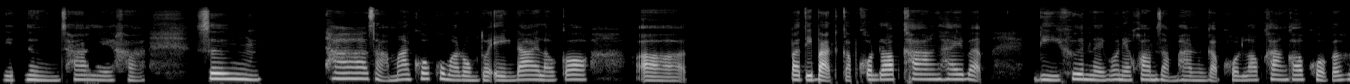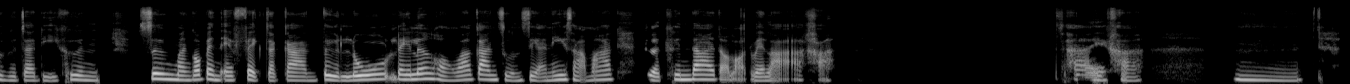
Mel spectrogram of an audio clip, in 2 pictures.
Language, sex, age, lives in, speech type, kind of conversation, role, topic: Thai, female, 30-34, Thailand, conversation, unstructured, none, คุณคิดว่าความตายเปลี่ยนแปลงความสัมพันธ์ของเราอย่างไรบ้าง?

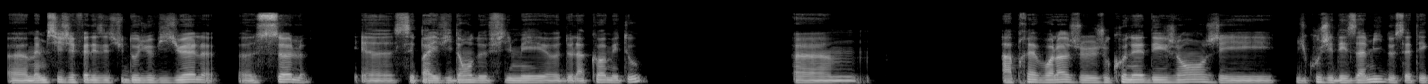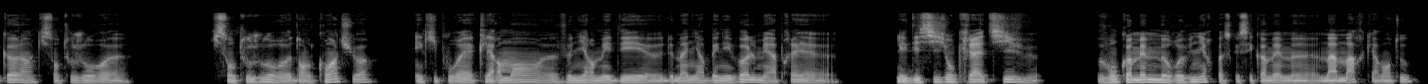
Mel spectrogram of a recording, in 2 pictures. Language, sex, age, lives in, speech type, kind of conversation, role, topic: French, male, 20-24, France, conversation, advice, user, Comment gérer la pression de réussir?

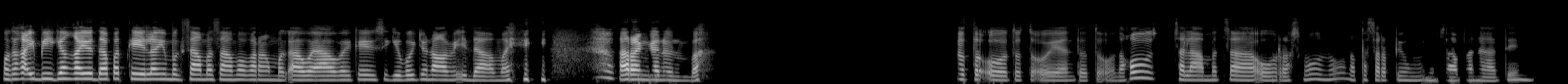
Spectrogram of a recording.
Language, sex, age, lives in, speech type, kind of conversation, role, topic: Filipino, female, 30-34, Philippines, conversation, unstructured, none, Ano ang nararamdaman mo kapag may taong naninira sa likod mo?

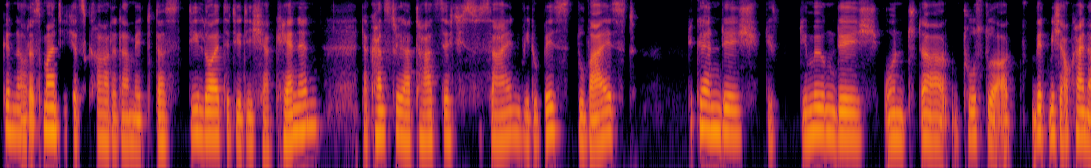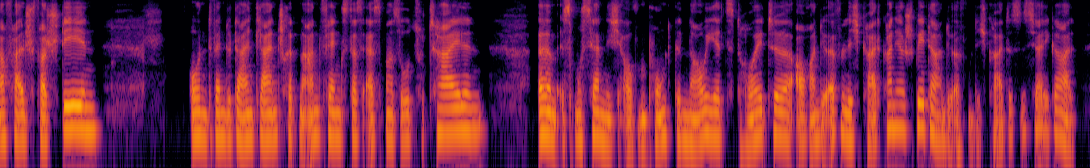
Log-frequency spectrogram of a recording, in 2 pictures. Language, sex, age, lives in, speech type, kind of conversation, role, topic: German, female, 55-59, Germany, conversation, advice, advisor, Wie finde ich die richtige Grenze zwischen meinem privaten Leben und meinen öffentlichen Beiträgen im Internet?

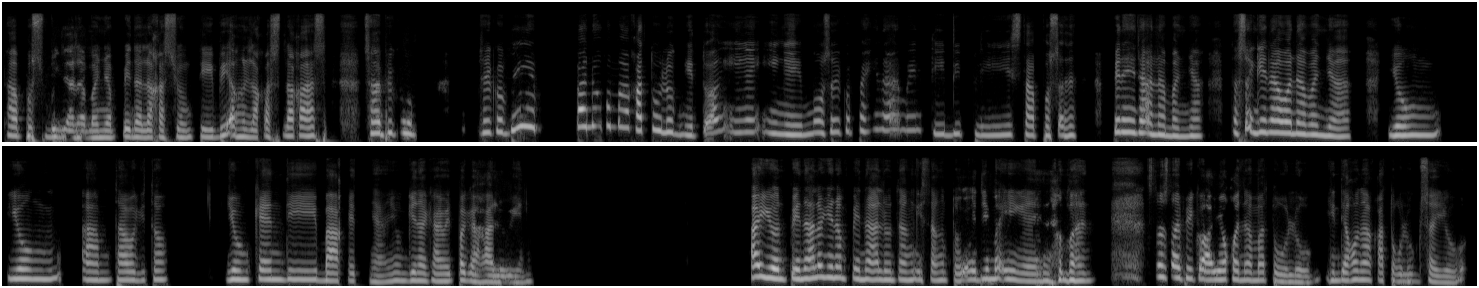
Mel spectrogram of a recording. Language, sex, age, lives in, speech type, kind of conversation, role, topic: Filipino, female, 35-39, Philippines, conversation, advice, user, Paano ako makakapagpahinga sa bahay kung maingay?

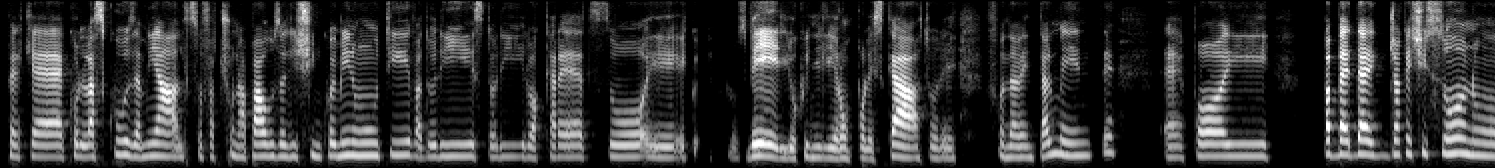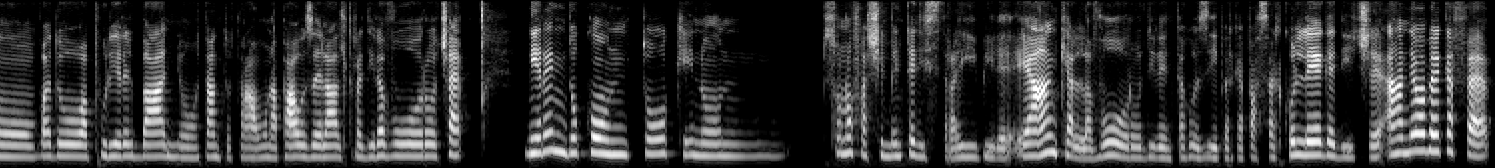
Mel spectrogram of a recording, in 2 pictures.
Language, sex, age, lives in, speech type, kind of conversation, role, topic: Italian, female, 40-44, Italy, conversation, advice, user, Come posso eliminare le distrazioni per concentrarmi sul lavoro profondo?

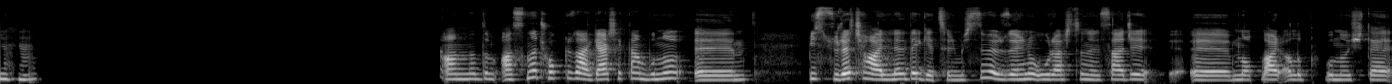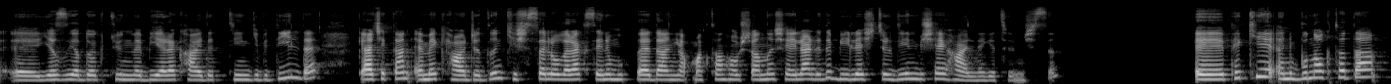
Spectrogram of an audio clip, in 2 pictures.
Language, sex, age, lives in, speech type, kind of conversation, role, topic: Turkish, female, 25-29, Italy, conversation, podcast, host, Teknolojiyi kullanarak değerleri nasıl aktarırsın?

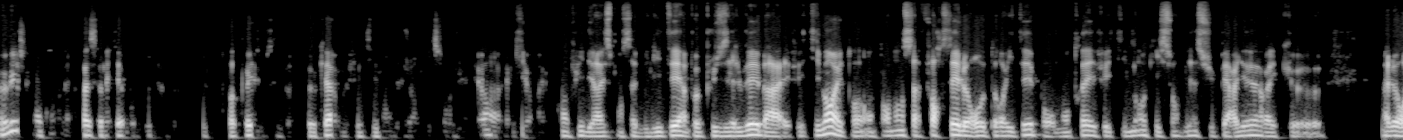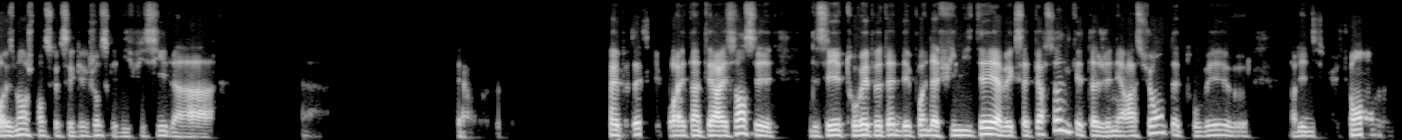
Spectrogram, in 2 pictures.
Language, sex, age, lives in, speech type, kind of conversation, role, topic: French, male, 45-49, France, conversation, advice, advisor, Comment gérer mes réactions émotionnelles face à des critiques inutiles ?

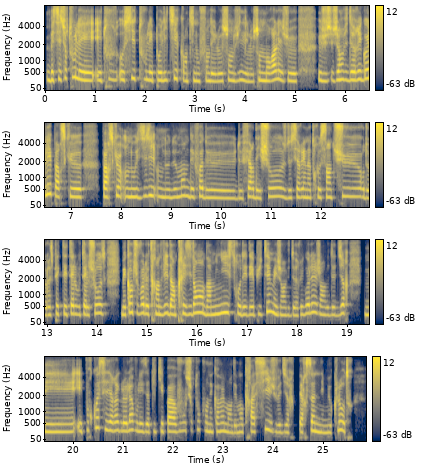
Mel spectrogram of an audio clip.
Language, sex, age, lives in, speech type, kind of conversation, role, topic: French, female, 18-19, France, conversation, unstructured, none, Comment réagis-tu face à la déforestation massive dans le monde ?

